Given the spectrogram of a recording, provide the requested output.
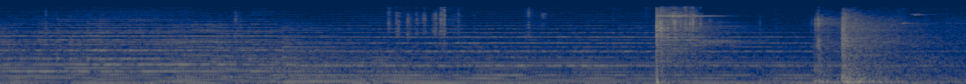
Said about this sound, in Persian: مهد اولیا پشت میز صدر اعظم نشسته و سکه ها رو وزن میکنه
